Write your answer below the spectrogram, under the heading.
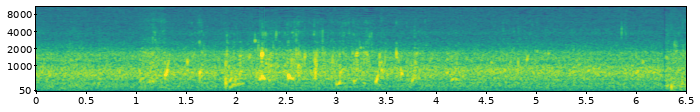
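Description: Faint river water gurgling and lapping at the bank, with scattered small drips and ticks between about one and four seconds in.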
